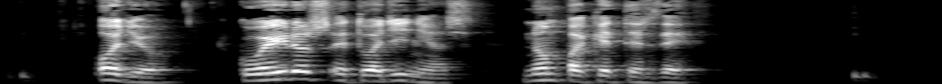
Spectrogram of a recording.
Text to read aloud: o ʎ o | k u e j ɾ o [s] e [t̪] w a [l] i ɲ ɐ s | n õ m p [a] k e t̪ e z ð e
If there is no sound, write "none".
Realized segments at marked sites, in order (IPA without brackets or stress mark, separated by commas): s, t̪, ʎ, a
